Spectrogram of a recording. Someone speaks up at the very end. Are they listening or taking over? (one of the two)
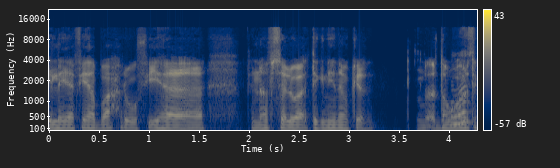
taking over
